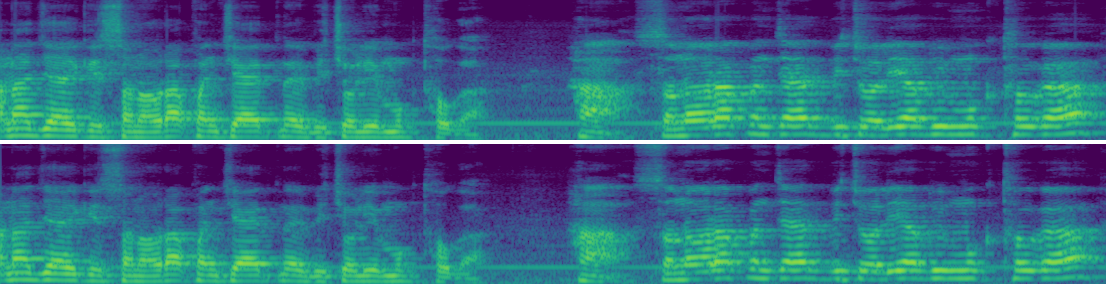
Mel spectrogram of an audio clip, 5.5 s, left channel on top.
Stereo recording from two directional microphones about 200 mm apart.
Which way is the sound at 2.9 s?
30° right (ahead or behind).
